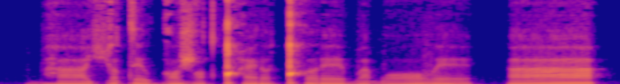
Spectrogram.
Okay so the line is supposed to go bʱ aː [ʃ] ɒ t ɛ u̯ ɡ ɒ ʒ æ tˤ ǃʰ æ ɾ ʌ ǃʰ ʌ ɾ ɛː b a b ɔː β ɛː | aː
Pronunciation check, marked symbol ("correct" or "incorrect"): incorrect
